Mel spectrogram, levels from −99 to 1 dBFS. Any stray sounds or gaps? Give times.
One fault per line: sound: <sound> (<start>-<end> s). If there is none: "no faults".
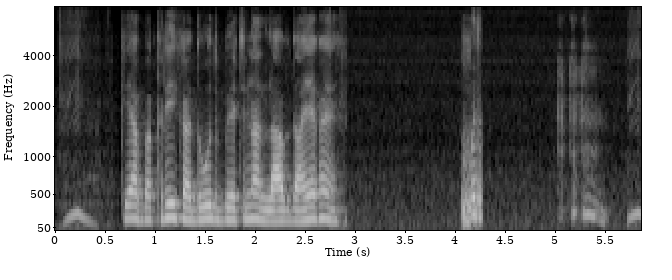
sound: laugh (4.1-4.3 s)
sound: throat clearing (5.0-5.6 s)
